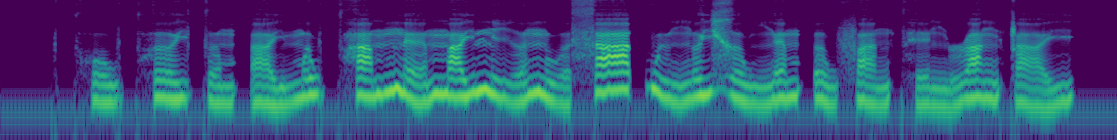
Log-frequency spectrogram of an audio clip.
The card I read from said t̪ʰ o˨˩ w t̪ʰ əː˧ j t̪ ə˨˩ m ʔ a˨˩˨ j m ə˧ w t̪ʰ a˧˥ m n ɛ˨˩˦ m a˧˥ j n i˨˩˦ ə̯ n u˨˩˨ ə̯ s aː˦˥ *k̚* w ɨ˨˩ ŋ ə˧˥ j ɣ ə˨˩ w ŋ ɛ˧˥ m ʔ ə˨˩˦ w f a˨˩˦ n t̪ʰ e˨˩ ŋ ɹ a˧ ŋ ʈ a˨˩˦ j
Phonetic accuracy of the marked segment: incorrect: t̚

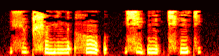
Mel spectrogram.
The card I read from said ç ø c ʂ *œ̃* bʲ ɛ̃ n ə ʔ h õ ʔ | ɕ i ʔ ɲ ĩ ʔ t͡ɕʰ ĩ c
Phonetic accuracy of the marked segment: incorrect: ə̃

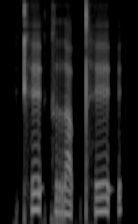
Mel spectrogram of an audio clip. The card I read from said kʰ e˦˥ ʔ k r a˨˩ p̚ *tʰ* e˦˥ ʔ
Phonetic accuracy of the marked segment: correct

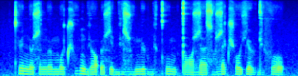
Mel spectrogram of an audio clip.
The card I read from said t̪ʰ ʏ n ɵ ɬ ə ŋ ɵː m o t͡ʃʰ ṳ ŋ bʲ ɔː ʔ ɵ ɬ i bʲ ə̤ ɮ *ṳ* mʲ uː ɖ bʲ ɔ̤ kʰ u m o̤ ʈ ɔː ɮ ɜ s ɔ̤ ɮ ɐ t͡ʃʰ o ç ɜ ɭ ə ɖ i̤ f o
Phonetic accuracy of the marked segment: correct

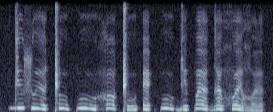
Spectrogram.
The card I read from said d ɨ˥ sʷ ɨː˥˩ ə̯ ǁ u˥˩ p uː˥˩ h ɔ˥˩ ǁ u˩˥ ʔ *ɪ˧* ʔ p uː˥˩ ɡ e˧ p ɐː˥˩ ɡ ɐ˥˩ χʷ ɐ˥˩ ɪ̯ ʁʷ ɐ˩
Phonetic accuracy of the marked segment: incorrect: ɛ˧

